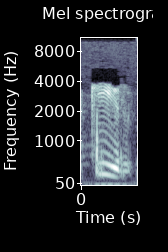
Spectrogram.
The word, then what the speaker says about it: queer: ¿Cómo se escribe care? Q-U-E-E-R. Uh-huh. Como, sí, sería KIR, ¿no? – Sí, sí, generalmente se pronuncia así, pero sí.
